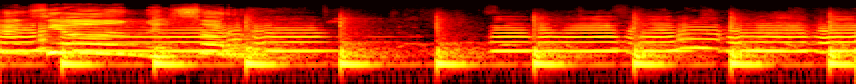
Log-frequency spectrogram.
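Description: Andean carnaval band music: saxophone and clarinet playing a melody with a wavering vibrato over a bass drum beating steadily about twice a second.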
